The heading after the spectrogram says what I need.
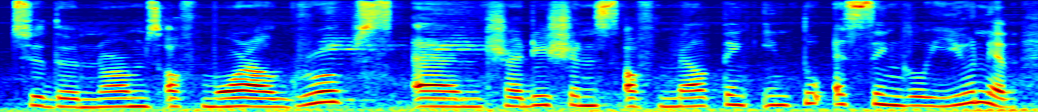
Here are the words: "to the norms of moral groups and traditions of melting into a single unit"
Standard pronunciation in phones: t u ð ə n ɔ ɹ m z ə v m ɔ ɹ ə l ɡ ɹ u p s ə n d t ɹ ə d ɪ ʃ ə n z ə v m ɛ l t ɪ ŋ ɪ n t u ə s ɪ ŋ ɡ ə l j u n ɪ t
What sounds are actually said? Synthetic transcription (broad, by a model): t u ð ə n ɔ ɹ m s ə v m ɔ ɹ ə l ɡ ɹ u p s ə n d t ɹ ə d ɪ ʃ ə n s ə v m ɛ l t ɪ ŋ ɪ n t u ə s ɪ ŋ ɡ ə l j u n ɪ t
